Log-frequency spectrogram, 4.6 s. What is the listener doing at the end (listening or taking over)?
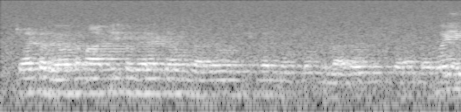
taking over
